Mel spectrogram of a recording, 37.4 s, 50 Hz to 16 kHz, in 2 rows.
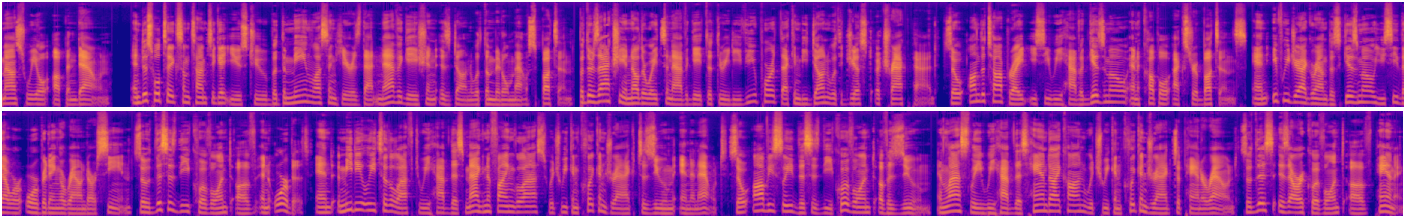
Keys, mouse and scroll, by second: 17.2-37.3 drag.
